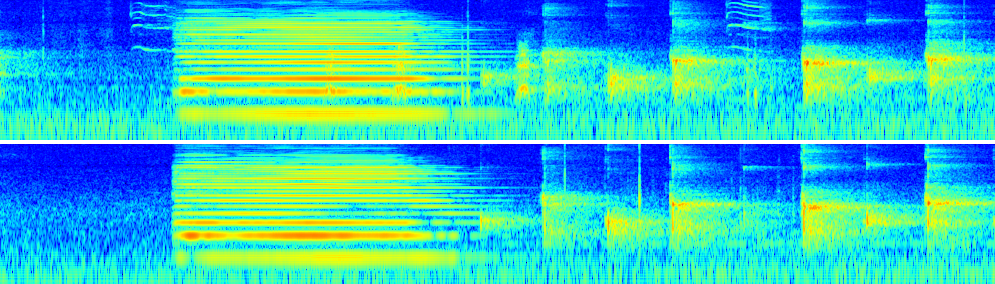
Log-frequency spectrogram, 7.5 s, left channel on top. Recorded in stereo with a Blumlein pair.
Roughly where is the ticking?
Ahead right.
